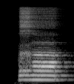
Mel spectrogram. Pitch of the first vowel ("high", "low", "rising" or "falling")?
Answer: high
